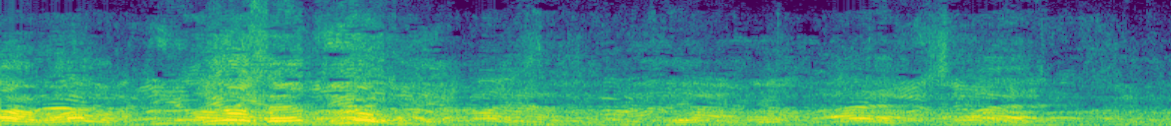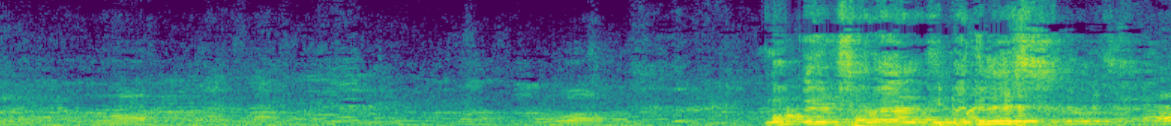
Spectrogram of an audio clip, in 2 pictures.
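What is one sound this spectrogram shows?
A man chants melodically into a microphone, heard through loudspeakers.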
